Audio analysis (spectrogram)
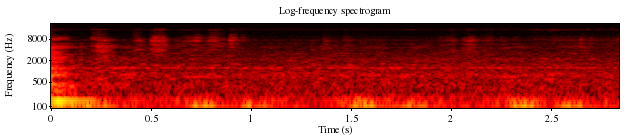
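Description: Marker or chalk writing on a board during an accountancy lesson, with soft rhythmic strokes and taps repeating about every half second, faint and close, and no talking.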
